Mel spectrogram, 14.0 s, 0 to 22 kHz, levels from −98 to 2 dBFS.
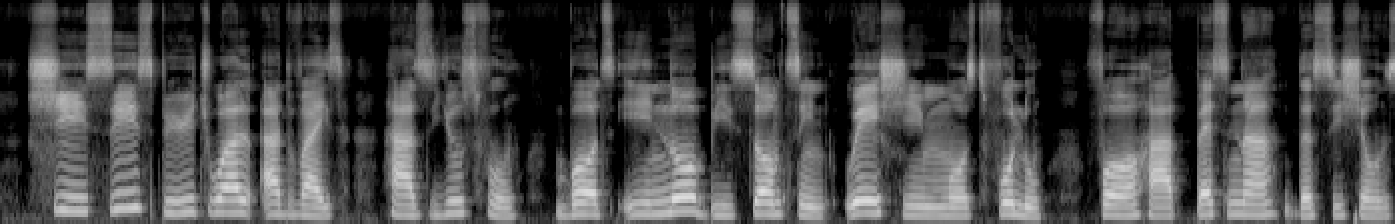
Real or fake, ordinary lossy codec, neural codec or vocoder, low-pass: real; none; none; none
